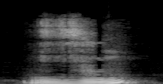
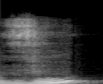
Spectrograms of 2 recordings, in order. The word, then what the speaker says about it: vous: nous avons le mot vous qui doit maintenant épeler le mot vous sans oublier la lettre muette à la fin alors c'est maintenant le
